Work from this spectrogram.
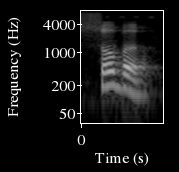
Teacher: ہا حلق کے بالکل نچلے والے حصے سے ادا ہوتا ہے، اور جو حا ہے وہ حلق کے درمیان والے حصے سے ادا ہوتا ہے، تو اس لیے اس کو پڑھیں گے صبح۔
